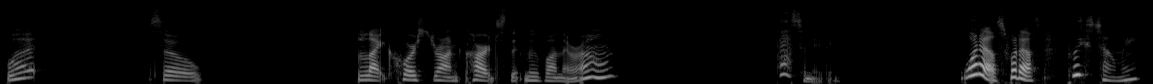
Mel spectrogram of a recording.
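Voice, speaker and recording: A woman plays a centuries-old witch of the woods in an intimate ASMR roleplay. She speaks slowly at a medium female pitch, coy and teasing, with expressive turns and soft pauses. The sound is dry, with very little room around her. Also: no room sound. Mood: curious, amazed.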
